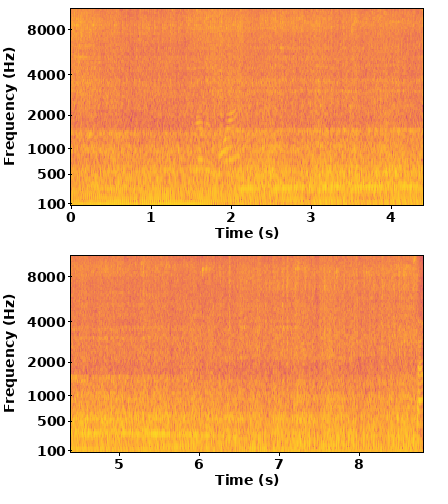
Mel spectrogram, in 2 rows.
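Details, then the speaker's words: Massey Ferguson tractor with Z134/Z145 petrol engine after governor replacement and adjustment, started up; steady idle lifting slightly then holding even, a normal governed idle with no wandering. "our tractor is back together now we're going to start it up and you can hear how the governor runs there's our nice idle"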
